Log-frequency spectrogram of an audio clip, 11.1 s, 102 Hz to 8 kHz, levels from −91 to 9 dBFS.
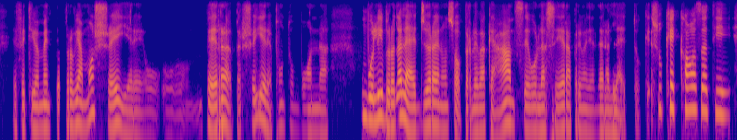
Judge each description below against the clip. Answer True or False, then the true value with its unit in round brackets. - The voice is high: False (150 Hz)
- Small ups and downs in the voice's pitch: False (4.4 semitones)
